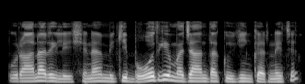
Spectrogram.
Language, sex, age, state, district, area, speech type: Dogri, male, 18-30, Jammu and Kashmir, Udhampur, urban, spontaneous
